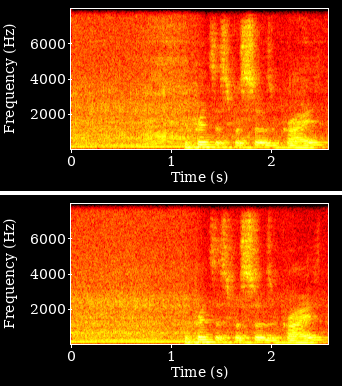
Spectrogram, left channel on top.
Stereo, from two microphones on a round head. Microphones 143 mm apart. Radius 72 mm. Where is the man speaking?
30° left (ahead or behind), 1.3 m; by 2.5 s 15° right (ahead or behind), 1.5 m.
